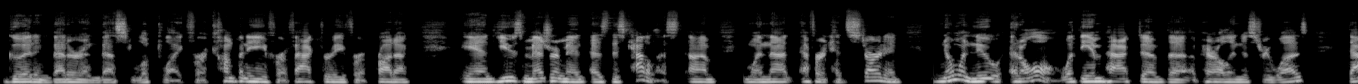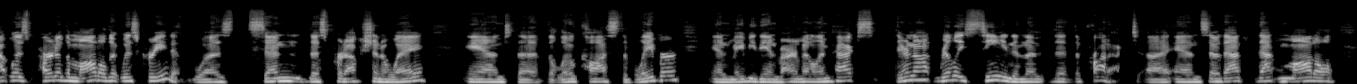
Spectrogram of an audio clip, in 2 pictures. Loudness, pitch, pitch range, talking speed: -21 LUFS, 125 Hz, 115-150 Hz, 180 wpm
